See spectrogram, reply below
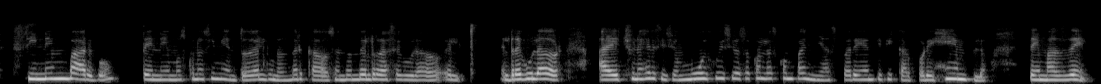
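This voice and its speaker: A woman's voice: mid-range voice, muffled recording. A woman panelist giving a technical explanation on an online webinar, talking things through with fillers and self-corrections. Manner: explanatory, with frequent fillers and restarts. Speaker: panelist, insurance expert.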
